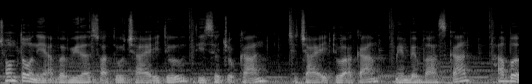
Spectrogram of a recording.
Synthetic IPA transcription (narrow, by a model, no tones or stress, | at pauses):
t͡ʃɔnt̪ɔhnĩa̰pabilasuat̪ut͡ʃajait̪udisəd͡ʒuʔkan | t͡ʃət͡ʃajait̪uakanmɛ̃mbebaaskan | habə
